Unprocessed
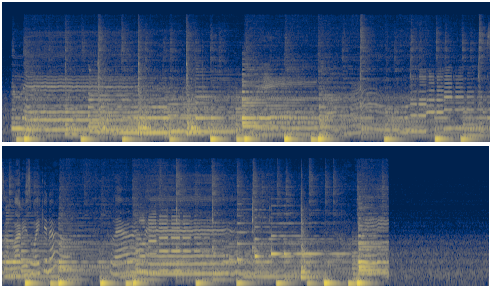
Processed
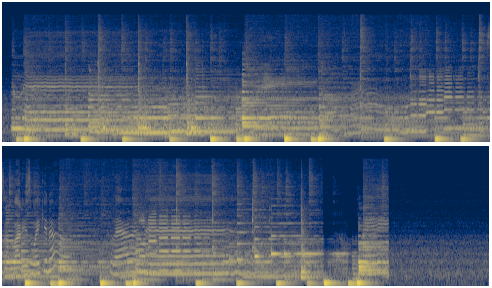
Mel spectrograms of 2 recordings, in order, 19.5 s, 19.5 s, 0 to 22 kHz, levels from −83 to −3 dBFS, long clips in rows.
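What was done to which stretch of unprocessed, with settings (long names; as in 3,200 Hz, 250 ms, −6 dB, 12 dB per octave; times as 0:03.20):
0:16.18–0:16.98: spectral envelope exaggerated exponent 1.5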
